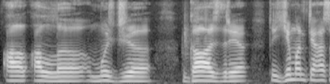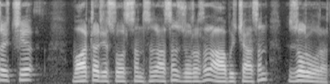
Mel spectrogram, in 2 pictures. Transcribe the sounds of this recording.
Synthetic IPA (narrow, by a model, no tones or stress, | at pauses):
ɐɐlɨmud͡ʒi | ɡaːzd̪ɾe | t̪ɨjimɐnt̪iɦɐsɐt͡ʃʰi | ʋaːʈɐɾisoːɾsɐnsɐnɐsɐnzuɾɐt̪ʰɐt̪aːbɨt͡ʃʰiaːsɐn | zɐɾuːɾɐt̪ʰ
